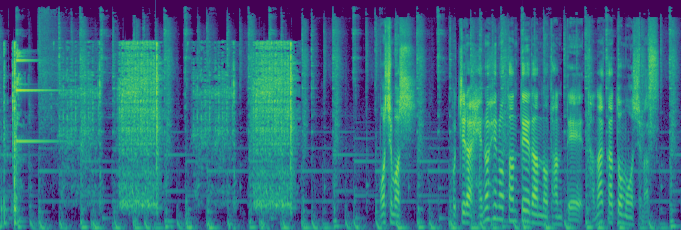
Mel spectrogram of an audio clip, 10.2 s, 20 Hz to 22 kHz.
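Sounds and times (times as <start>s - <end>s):
telephone ringing: 0.2s - 4.5s
speech: 5.7s - 10.0s.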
